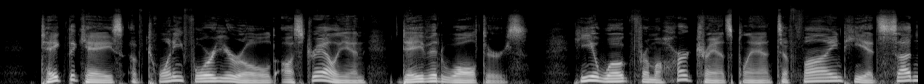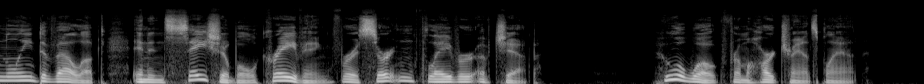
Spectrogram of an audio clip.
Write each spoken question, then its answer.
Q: Who awoke from a heart transplant?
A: David Walters awoke from a heart transplant.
